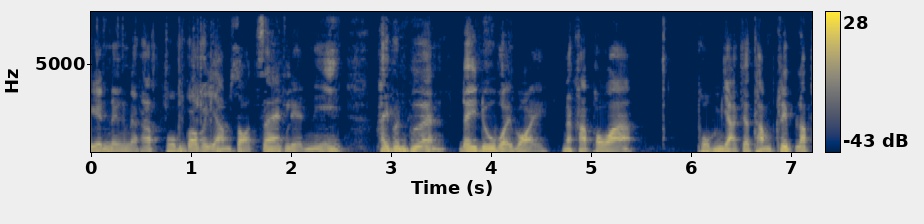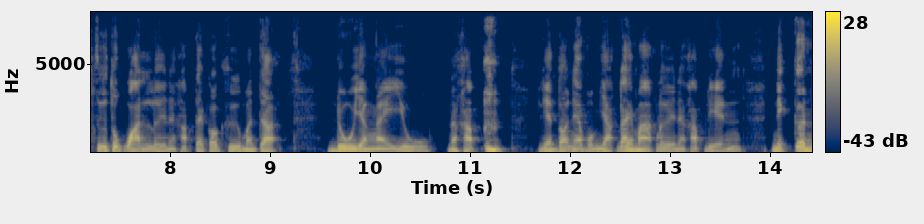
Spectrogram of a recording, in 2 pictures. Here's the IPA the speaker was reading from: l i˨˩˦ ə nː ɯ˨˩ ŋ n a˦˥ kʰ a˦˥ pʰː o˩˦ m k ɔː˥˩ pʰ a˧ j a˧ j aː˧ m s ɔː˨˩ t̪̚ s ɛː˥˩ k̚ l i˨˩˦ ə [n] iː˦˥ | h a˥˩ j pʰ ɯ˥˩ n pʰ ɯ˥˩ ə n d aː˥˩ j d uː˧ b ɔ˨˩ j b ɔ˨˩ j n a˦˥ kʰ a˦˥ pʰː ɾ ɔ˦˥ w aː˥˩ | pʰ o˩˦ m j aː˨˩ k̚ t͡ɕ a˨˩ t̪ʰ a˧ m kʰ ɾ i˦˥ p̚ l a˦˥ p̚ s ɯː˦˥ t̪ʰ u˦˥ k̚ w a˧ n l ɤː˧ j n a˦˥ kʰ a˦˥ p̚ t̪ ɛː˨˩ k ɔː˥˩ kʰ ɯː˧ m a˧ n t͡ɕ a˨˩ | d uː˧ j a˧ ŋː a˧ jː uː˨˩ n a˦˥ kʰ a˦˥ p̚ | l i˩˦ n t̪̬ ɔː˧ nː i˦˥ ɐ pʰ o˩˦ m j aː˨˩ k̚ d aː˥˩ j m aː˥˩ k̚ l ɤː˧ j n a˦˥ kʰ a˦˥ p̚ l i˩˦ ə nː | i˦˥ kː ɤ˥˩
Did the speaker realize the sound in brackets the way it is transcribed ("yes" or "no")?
no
